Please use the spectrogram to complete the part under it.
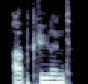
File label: "abkühlend", German; adjectives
